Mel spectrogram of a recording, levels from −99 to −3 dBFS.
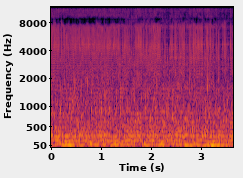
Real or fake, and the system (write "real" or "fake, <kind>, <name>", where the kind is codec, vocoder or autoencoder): fake, vocoder, BigVGAN v2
